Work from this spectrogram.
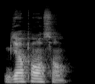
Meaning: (adjective) alternative spelling of bien-pensant
- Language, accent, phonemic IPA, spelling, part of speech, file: French, France, /bjɛ̃ pɑ̃.sɑ̃/, bien pensant, adjective / noun, LL-Q150 (fra)-bien pensant.wav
